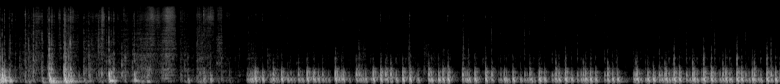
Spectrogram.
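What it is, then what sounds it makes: Wooden plaque tapped with fingernails. Fingernails and fingertips tap quickly on the surface of a large, flat, solid wooden shield board with a lion pyrography, held in front of the face. The first couple of seconds are brighter and more scratchy, with a brief dip near 2.4 s. After that comes a steady, dense stream of short, dry, low-mid knocks that die away almost instantly.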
